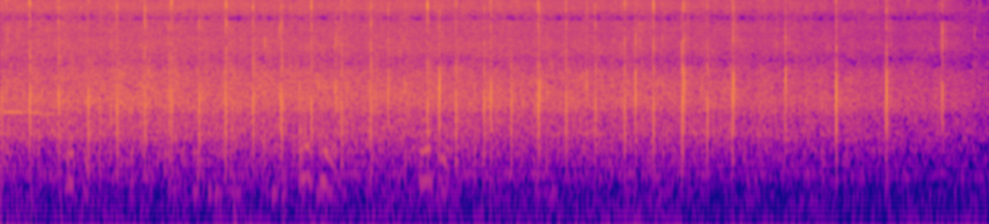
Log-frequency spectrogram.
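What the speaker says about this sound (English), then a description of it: "Let's give these folks a round of applause." Commencement ceremony audience applauding, heard as a steady wash of distant clapping with regular sharper claps standing out, fairly faint and reverberant in a large hall, with murmuring voices underneath.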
